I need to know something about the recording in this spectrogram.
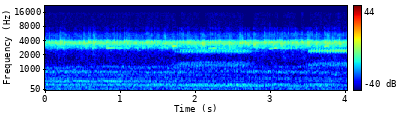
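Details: A night chorus of tree frogs in a North Carolina swamp forms a continuous shrill wall of sound, with several lower sustained notes dropping in and out.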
